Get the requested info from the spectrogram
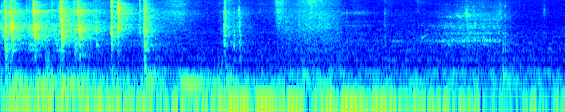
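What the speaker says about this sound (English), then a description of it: "I can't type" Rapid bursts of computer keyboard typing, close and fairly loud, with clustered clicks that slow and fade toward the end; no one speaks.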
